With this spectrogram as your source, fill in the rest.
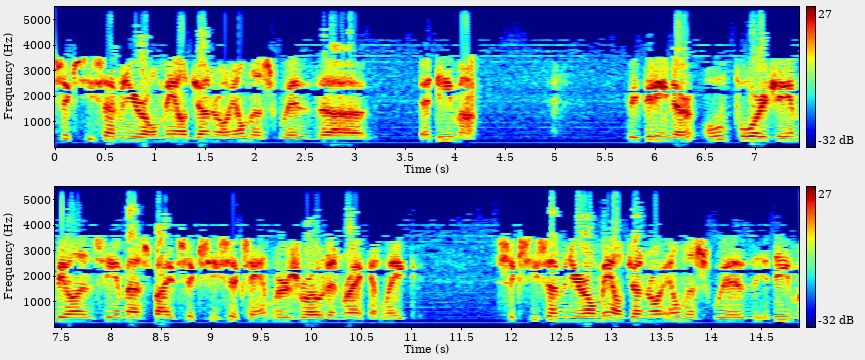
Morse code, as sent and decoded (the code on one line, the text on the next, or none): none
